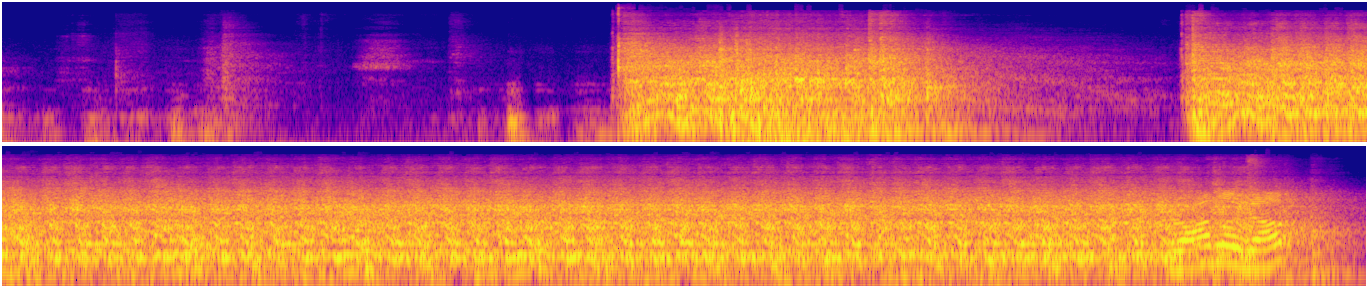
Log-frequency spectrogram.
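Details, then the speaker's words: Tractor diesel after new turbo and injectors fitted for high EGT, air in fuel system: cranks and dies, pauses, then catches and settles to steady run; long crank from air in fuel. "θα χρειαστεί λίγος χρόνος για να ανάψει γιατί έχετε αέρα στο σύστημα, αλλά ας δούμε τι θα συμβεί"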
